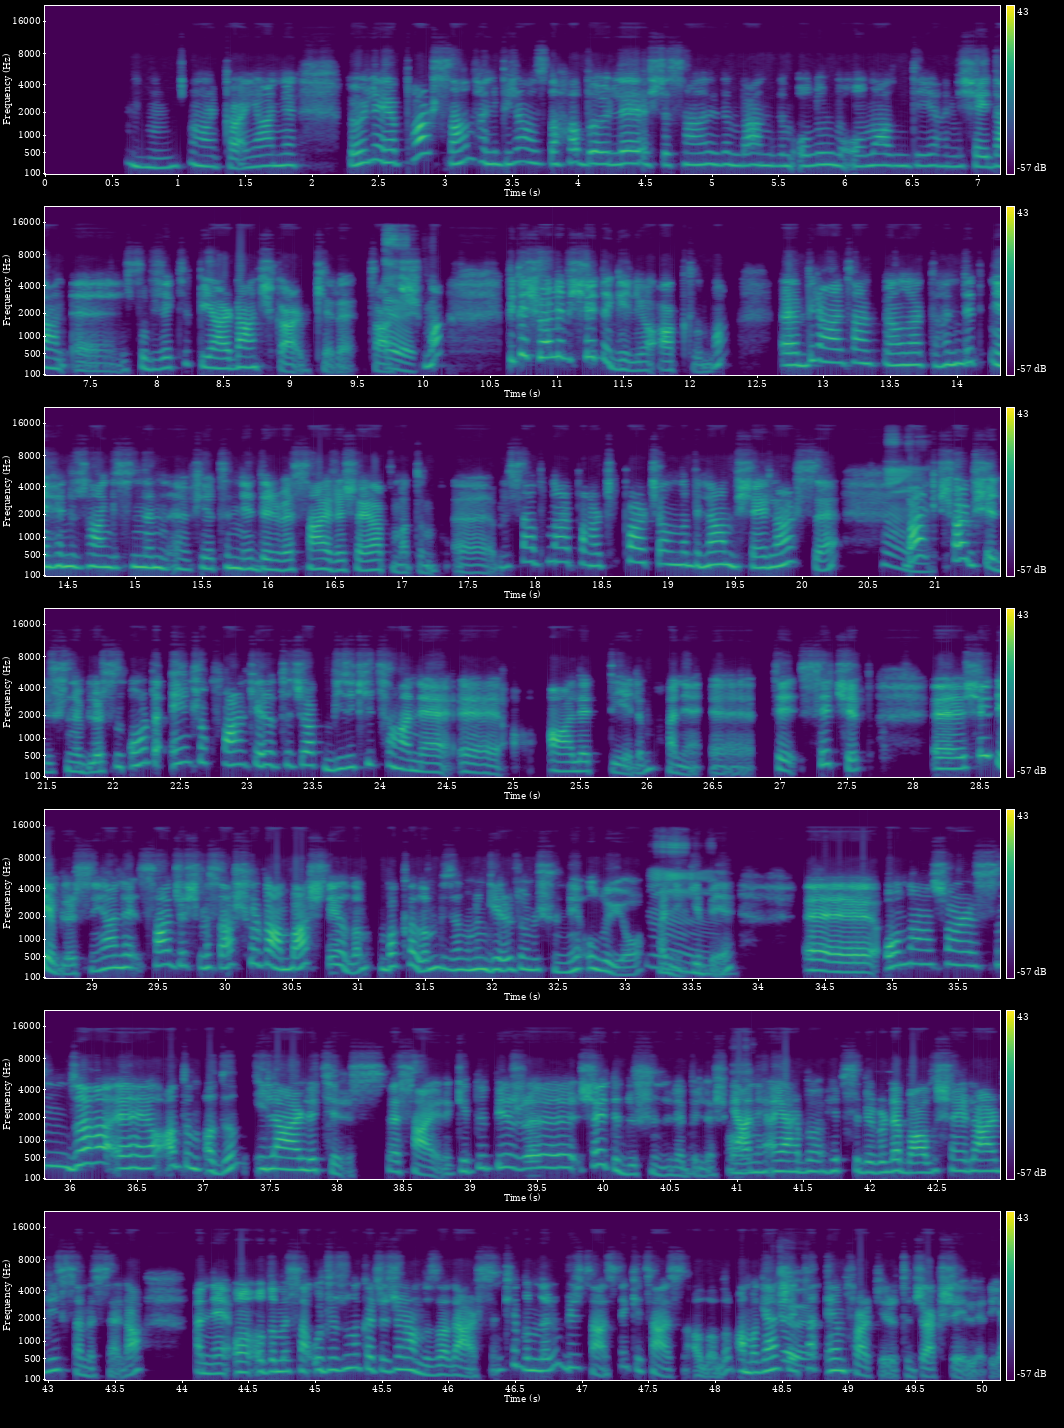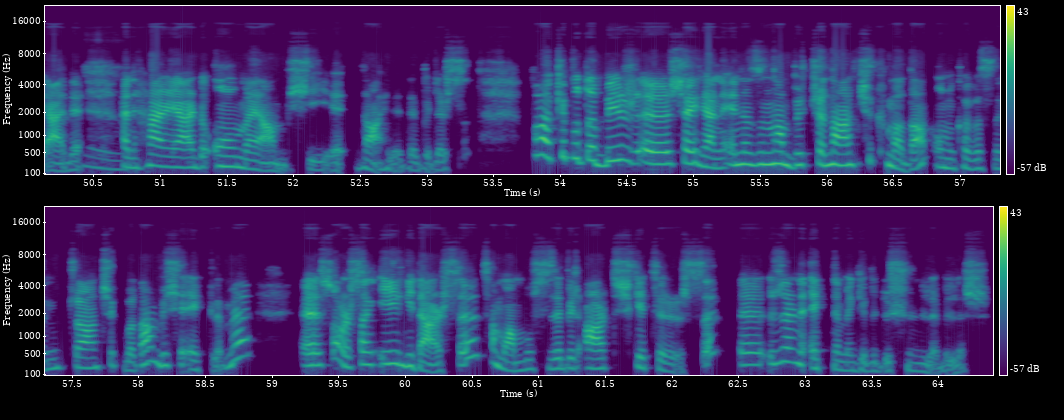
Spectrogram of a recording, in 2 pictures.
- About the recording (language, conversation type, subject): Turkish, advice, Ortağınızla işin yönü ve vizyon konusunda büyük bir fikir ayrılığı yaşıyorsanız bunu nasıl çözebilirsiniz?
- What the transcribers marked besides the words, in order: tapping; unintelligible speech; other background noise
